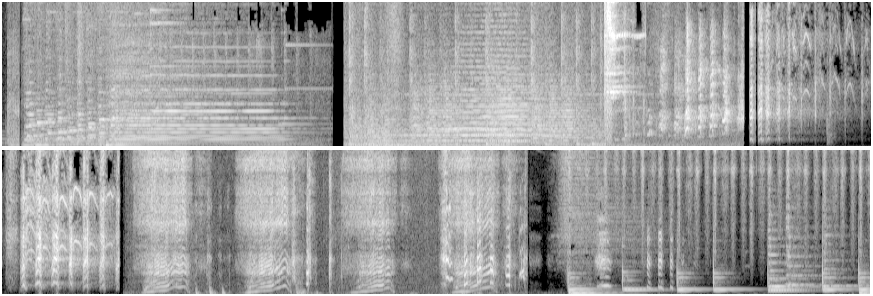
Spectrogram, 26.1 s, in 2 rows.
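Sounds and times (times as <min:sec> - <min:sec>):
person laughing hard: 0:09.7 - 0:19.0, 0:19.6 - 0:21.0, 0:22.0 - 0:23.4
person giggling: 0:09.7 - 0:21.0, 0:22.0 - 0:23.5.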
